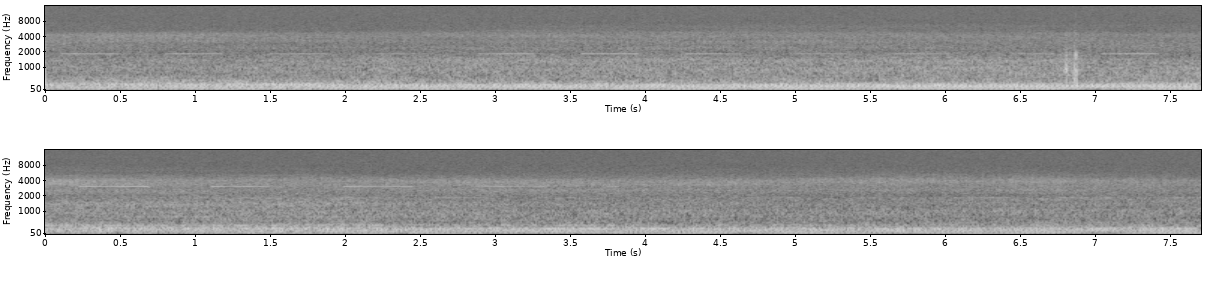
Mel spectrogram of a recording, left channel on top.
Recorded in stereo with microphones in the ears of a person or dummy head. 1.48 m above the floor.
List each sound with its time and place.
Only background noise.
